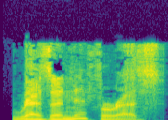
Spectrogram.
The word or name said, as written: resiniferous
